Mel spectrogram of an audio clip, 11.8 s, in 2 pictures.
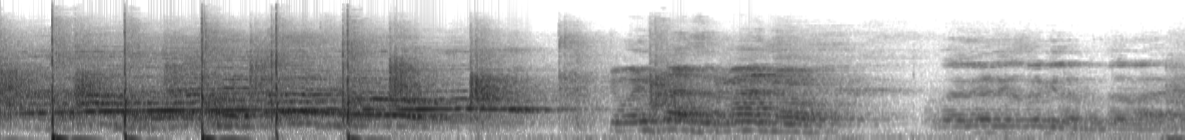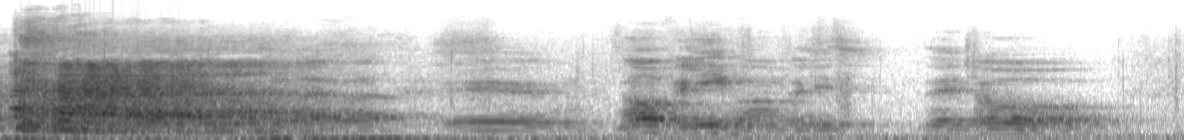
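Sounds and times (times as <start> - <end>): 
applause: 0.0 - 3.8
laughter: 5.8 - 8.6.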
